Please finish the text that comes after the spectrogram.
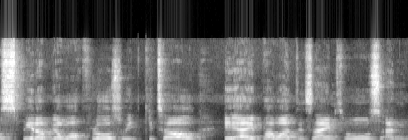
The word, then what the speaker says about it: Kittl: I'm sure that's how to pronounce it. Kittl, Kittl.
